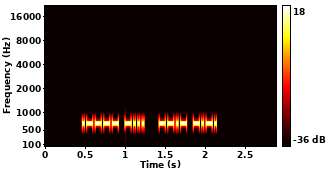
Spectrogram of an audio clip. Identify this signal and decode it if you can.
Morse code, heard as a keyed tone, about 46 wpm, 700 Hz. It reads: 1B QC
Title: Field Day Exchanges Encore - 45wpm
